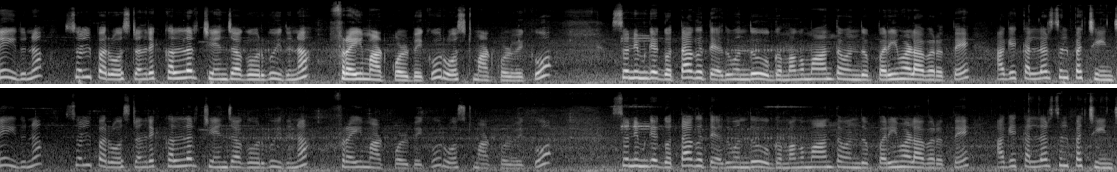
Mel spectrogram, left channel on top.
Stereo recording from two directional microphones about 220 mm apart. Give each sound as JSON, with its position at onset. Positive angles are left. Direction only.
{"t": 0.0, "sound": "speech", "side_deg": 35}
